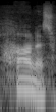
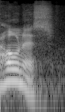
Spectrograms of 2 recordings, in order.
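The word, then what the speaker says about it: Hannes: It is Hannis Wagner. It is not Honess. You can say Honess. Like 60% of people say Honest, but it is Hanis, short for Yaness.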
